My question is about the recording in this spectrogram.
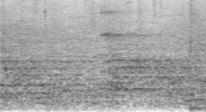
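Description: Handball match in a sports hall: a steady hubbub of players' and spectators' voices, with a handball thudding once on the hard court floor near the end.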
